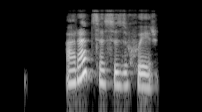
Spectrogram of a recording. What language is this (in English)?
Kabardian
